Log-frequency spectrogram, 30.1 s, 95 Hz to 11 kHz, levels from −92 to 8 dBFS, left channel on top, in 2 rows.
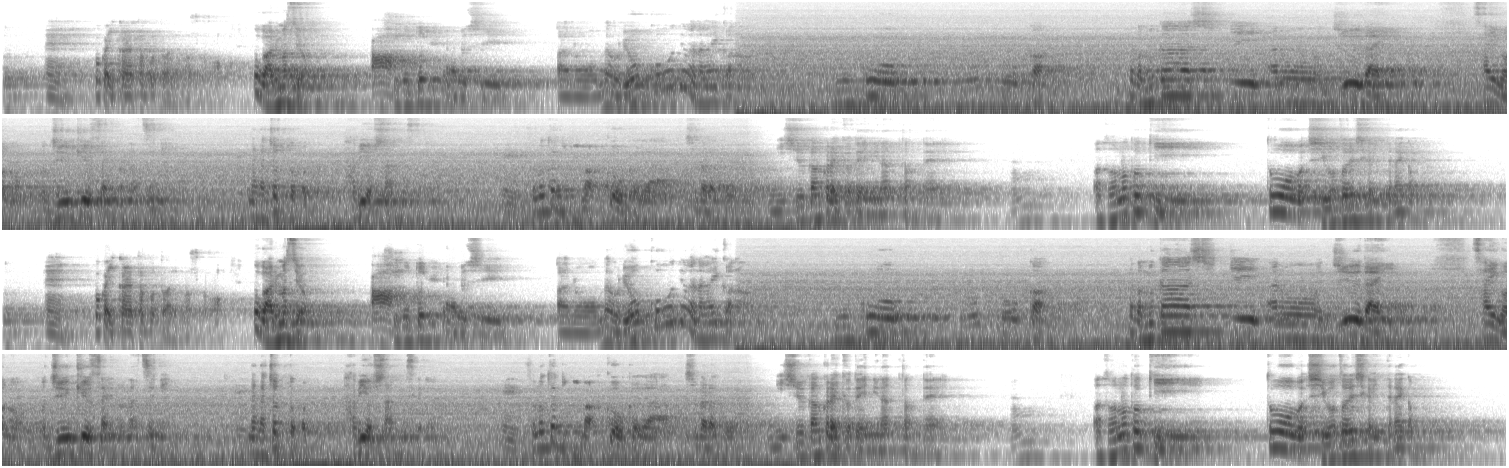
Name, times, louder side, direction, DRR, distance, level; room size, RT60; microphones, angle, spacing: voice 1, 0.9-2.2 3.7-4.0 8.6-9.0 17.4-17.5 20.0-20.3 25.1-25.4, right 3 dB, 75° right, 8 dB, 1.4 m, -30 dB
voice 2, 2.5-3.1 3.9-5.1 5.5-7.8 8.3-9.0 9.6-10.6 11.3-13.9 14.4-16.8 17.5-18.1 18.5-19.5 20.3-24.5 26.0-27.0 27.7-29.2, right 2 dB, 60° right, 7 dB, 1.6 m, -25 dB
sound 1, 7.3-22.5, equal, 5° right, 6.3 m, -27 dB
22.5 x 21.5 x 7.5 m, 2.2 s
head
